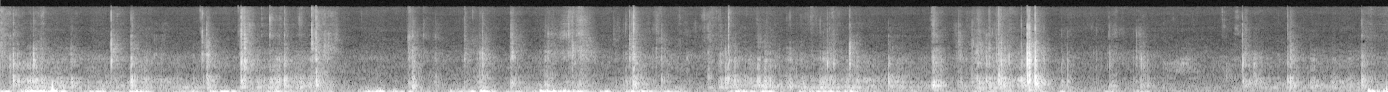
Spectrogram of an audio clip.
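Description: A plastic ball batted by a cat's paw clicking and rolling around the plastic track of a circular cat toy, with irregular clicks and knocks over a low rolling rumble. It gets sparser near the end.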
